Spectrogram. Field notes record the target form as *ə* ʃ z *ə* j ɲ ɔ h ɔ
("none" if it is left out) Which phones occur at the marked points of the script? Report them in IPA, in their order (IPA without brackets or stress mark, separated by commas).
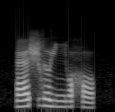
æ, ə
